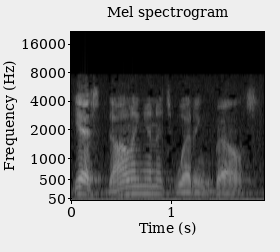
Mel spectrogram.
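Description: An actor playing a pretentious, dim, lovestruck tavern manager in 1940s radio comedy, mangling highfalutin phrases. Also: male voice, very animated, moderate pace. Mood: wooing. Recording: muffled 1940s radio recording with hiss.

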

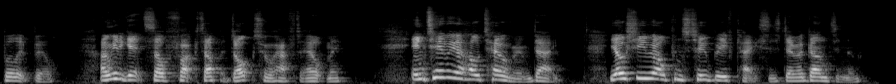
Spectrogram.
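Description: A voice reading a screenplay aloud in a flat, deadpan way, stage directions and dialogue alike. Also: medium pitch, moderate pace. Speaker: script reader.

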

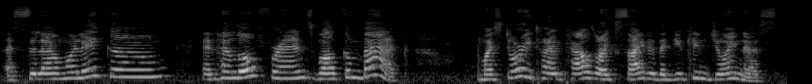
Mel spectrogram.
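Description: A middle-aged woman hosting a children's storytime, reading a picture book aloud with deliberate, clear phrasing for young listeners, picked up from a little distance. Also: high-pitched, animated. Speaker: children's storytime host and teacher. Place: small decorated classroom-style storytime corner, indoors.

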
